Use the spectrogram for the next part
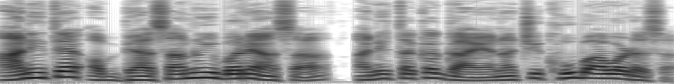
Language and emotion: Goan Konkani, neutral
